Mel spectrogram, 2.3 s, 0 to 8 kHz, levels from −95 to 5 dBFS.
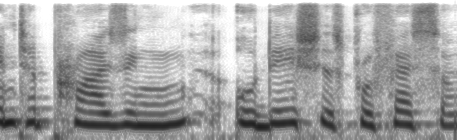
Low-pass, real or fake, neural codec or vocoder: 7.2 kHz; fake; codec, 16 kHz, 4 kbps, X-Codec, HuBERT features, trained on balanced general audio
